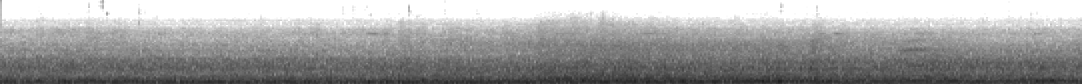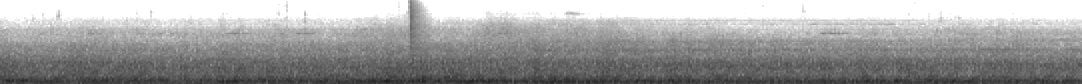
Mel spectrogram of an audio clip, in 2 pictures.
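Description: DART electric commuter train running along the track, heard from inside the passenger carriage as a steady low rumble. A single sharp click sounds just past the middle.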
